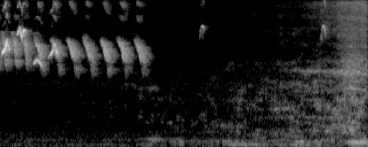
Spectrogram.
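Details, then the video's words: Glatik batu, the cinereous tit, giving a rapid series of about eight high repeated chirps for two seconds, after which birdsong fades and a rising rustling noise takes over. "Glatik Batu Gacor Glatik Batu Bahan Auto Ngeplong Wucit Wucit Panjang"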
